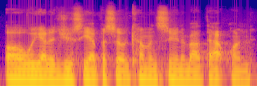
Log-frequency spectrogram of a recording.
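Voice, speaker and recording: A young adult man co-hosts a comic book podcast in easy, casual chat. His voice sits at a middling pitch, and he keeps things upbeat and chatty, laughing often between points. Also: monotone, fast, a little mellow. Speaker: podcast co-host.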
